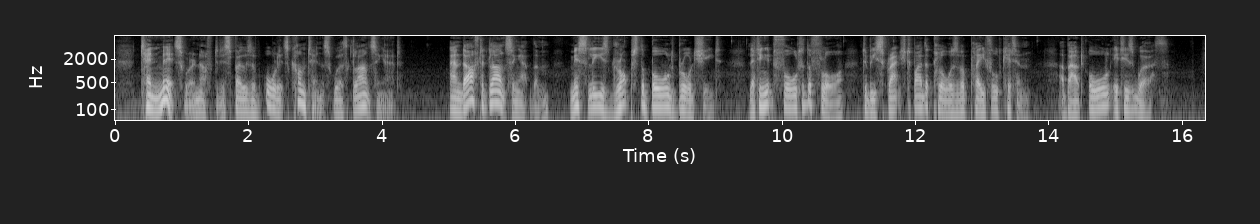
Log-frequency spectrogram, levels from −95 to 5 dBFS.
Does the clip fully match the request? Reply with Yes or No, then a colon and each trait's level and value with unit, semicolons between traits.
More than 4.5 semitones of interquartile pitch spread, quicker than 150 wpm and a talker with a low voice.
Yes: wide, 5.4 semitones; average, 165 wpm; low, 105 Hz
